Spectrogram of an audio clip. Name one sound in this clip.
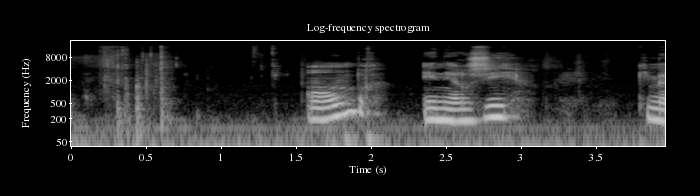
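A card is laid down on a wooden table.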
